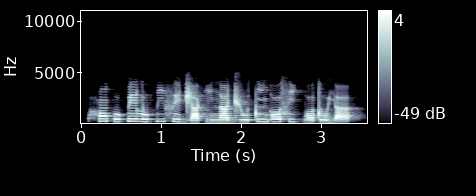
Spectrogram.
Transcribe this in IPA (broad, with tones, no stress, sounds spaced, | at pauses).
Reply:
h ɔ̃˦ k o˧ k͡p e˦ l o˧ k͡p i˦ f e˦˨ d͡ʒ a˧ k i˧ n a˦ d͡ʒ o˧ t ĩ˦ ɡ ɔ˦ s i˦˨ ɡ͡b ɔ˧ t o˧ j a˨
